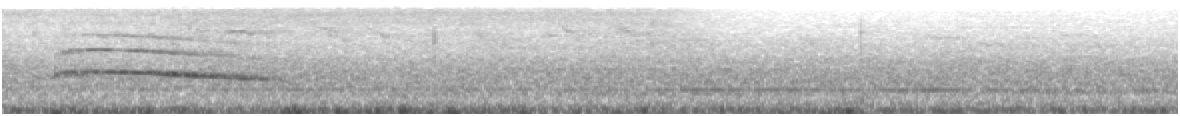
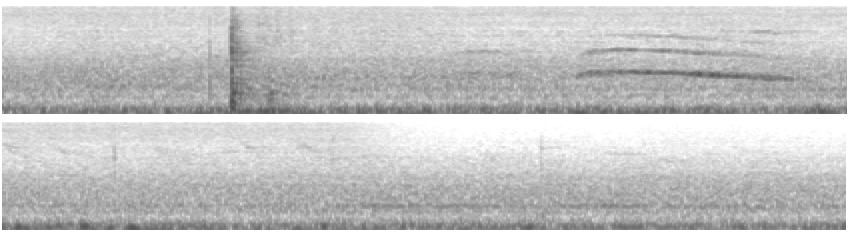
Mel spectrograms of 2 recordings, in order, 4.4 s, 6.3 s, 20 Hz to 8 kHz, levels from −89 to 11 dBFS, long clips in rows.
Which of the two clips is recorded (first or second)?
first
